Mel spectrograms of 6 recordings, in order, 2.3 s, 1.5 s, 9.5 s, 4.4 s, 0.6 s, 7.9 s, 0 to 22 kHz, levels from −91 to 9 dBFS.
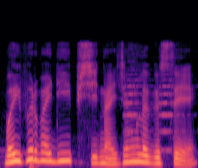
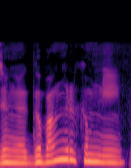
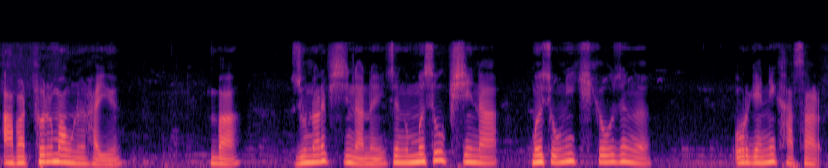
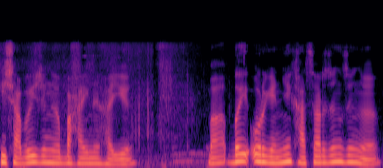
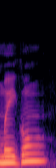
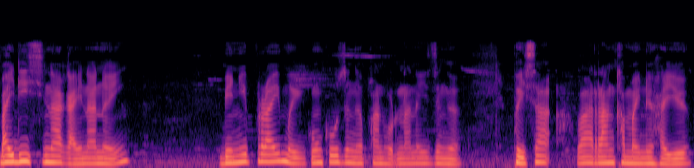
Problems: none marked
